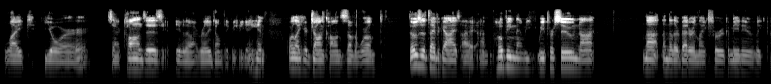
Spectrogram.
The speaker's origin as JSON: {"language": "English", "town": "Orlando", "region": "Florida", "country": "United States", "tie": "born or raised there", "said": "They were part of the core I initially fell in love with as a kid growing up in Orlando."}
